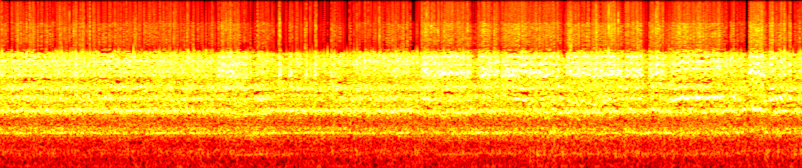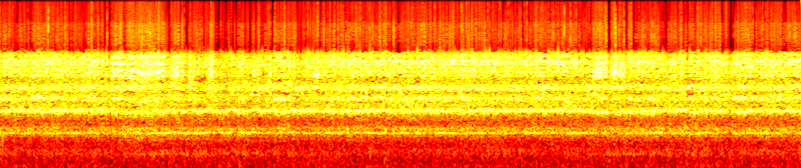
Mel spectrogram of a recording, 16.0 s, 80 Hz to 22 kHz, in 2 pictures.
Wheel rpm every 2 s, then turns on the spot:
230, 230, 220, 230, 220, 240, 230, 230.
none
